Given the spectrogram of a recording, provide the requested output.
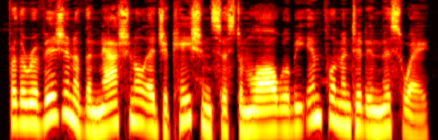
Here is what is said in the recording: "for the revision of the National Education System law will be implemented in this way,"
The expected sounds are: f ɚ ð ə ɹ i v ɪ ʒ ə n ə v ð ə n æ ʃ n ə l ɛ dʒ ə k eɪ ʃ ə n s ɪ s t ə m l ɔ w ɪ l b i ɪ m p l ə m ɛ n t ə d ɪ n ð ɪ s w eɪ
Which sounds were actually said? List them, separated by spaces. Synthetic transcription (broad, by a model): f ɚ ð ə ɹ i v ɪ ʒ ə n ə v ð ə n æ ʃ n l ɛ dʒ ə k eɪ ʃ ə n s ɪ s t ə m l ɔ w ɪ l b i ɪ m p l ə m ɛ n t ə d ɪ n ð ɪ s w eɪ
